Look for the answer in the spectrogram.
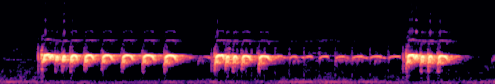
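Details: Local female zebra dove calling the male, a lure for caged birds: three loud, rapid, rolling bursts of staccato coo notes, with softer, evenly spaced notes between them.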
